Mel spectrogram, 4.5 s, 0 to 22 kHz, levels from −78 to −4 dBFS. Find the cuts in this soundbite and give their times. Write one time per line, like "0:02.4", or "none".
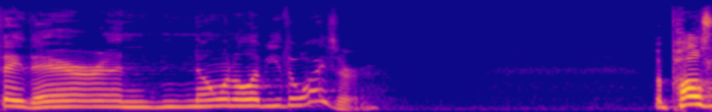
none

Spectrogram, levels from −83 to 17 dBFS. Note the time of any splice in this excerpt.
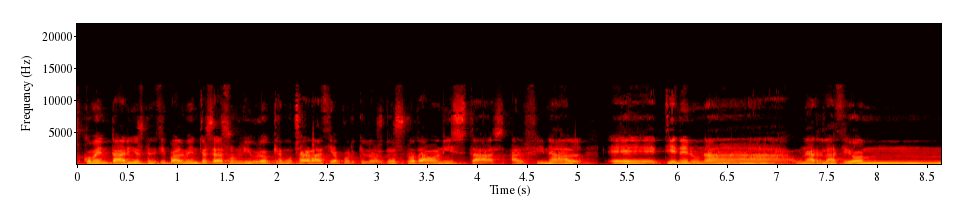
0:02.0
0:05.2

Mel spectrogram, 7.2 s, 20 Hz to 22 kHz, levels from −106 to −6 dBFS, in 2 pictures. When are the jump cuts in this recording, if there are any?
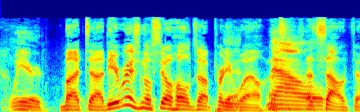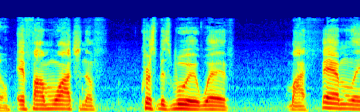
none

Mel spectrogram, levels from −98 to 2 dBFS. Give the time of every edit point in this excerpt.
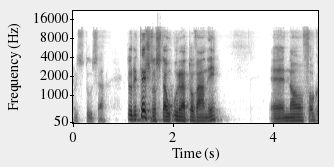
0:01.5

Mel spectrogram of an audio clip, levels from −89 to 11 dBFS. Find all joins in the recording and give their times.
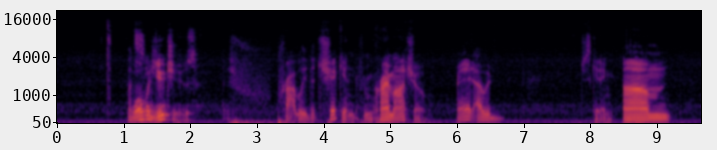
none

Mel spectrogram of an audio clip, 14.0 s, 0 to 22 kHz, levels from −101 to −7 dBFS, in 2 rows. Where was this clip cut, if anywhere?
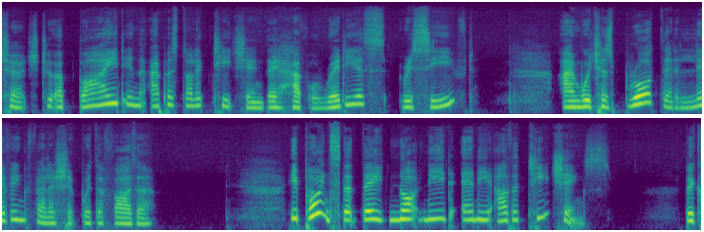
0:02.6
0:06.7
0:10.4
0:10.9

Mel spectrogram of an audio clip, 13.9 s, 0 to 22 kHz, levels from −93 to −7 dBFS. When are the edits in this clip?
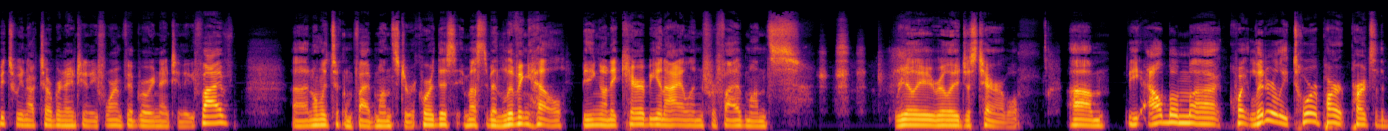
0:10.6

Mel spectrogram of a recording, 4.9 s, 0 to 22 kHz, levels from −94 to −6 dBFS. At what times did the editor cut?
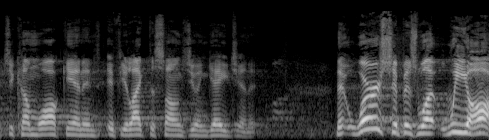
none

